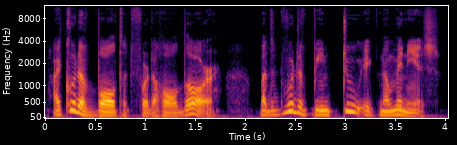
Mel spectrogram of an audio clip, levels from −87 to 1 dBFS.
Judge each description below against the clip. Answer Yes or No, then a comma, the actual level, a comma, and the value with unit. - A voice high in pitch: No, low, 120 Hz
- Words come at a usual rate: No, fast, 225 wpm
